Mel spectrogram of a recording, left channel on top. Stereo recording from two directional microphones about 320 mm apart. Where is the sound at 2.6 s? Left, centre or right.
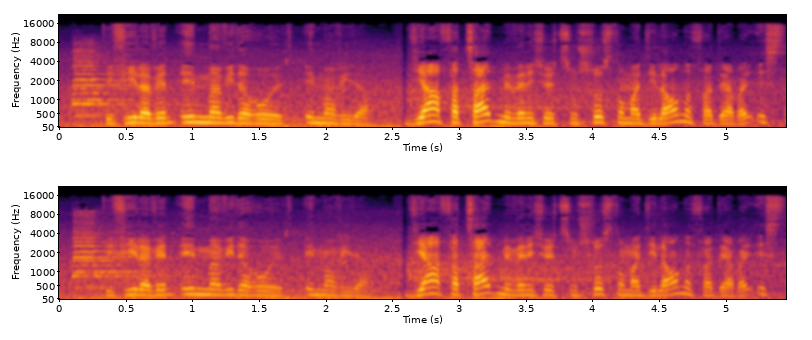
Centre.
